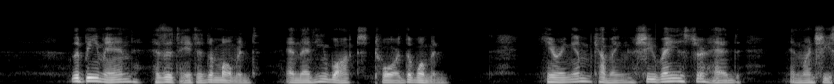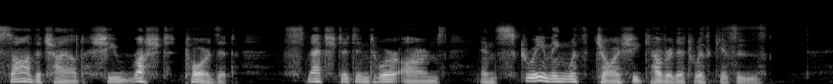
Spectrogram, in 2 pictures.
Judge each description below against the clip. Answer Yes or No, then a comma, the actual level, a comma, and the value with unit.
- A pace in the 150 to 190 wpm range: Yes, average, 160 wpm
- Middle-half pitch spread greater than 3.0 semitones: Yes, average, 4.8 semitones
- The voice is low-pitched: Yes, low, 100 Hz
